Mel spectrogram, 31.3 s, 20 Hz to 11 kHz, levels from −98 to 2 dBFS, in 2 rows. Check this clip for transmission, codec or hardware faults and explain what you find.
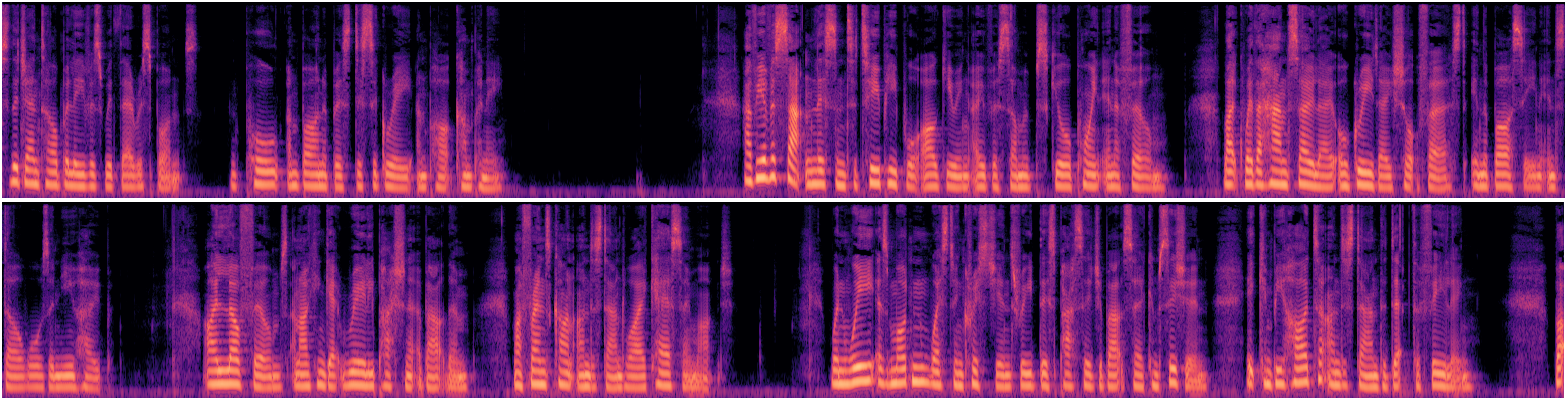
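No faults found anywhere in the speech.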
